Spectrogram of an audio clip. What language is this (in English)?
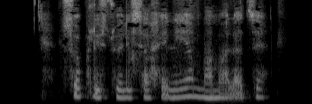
Georgian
